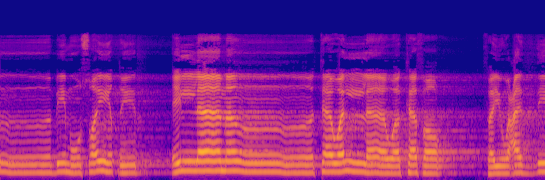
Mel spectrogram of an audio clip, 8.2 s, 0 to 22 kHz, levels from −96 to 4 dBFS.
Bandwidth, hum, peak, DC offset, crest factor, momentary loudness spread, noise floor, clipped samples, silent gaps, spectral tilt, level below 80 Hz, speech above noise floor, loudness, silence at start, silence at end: 10 kHz; none; -4 dBFS; under 0.1%; 18 dB; 12 LU; -43 dBFS; under 0.1%; none; -5 dB/octave; -74 dBFS; 22 dB; -21 LUFS; 0 s; 0 s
